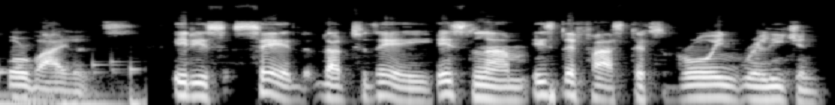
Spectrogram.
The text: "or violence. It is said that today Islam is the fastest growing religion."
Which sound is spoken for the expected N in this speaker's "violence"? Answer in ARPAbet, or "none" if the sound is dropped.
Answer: N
